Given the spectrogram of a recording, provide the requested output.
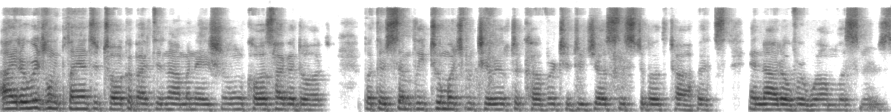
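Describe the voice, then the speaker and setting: A woman speaks at a very fast pace in a fairly low pitch, her tone dark and mellow and her intonation monotone and flat. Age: 80s+. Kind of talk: lecture. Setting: webinar. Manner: formal.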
